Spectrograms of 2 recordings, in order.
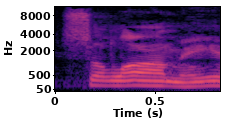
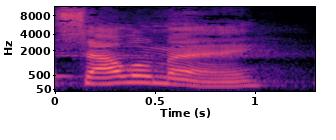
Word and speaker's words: Salome: By the way, the third woman mentioned there, her name is not pronounced Salami, as some of you maybe have pronounced. She was not the inventor of a strange new lunch meat, but instead Salome was most likely the mother of two of Jesus' first 12 followers.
